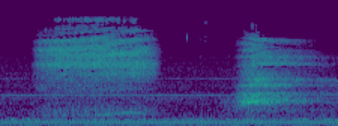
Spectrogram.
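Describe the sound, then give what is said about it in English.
Two long, deep breaths, one drawn in and one let out, each a soft, airy rush lasting a second or more, separated by a short pause with no talk. “So let's go ahead and just take a deep breath.”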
